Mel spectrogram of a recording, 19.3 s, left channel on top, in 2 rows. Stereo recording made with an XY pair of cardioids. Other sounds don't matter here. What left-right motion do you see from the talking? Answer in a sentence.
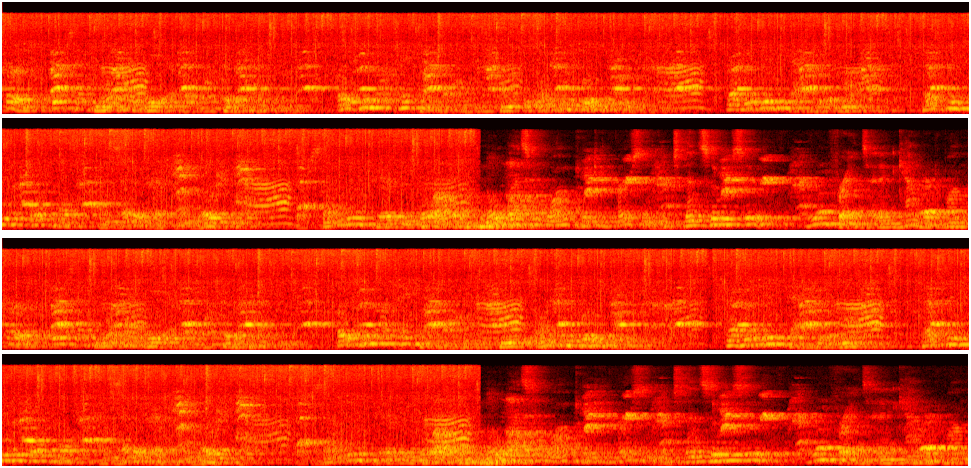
In this clip you hear the talking go right and come back.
